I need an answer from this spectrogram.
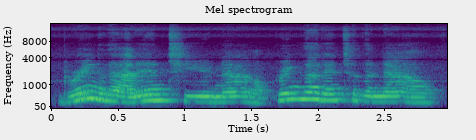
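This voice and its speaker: A woman's voice: medium pitch, normal speed, darkish tone. A woman giving an off-the-cuff mystical tarot horoscope reading, repeating phrases in a coaxing, reassuring way. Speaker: tarot reader. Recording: roomy echo, faint background noise.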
